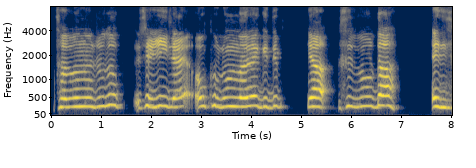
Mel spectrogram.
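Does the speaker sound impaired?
Yes: cerebral palsy; onset at birth from birth complications.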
